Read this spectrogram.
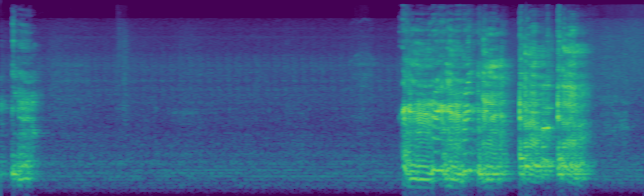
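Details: Quick coughing fit in a bathroom: one cough, a pause, then a quick run of about four harsh coughs in a small echoing room. Eyes watering from gasping for air, with a little spitting.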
